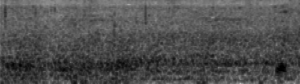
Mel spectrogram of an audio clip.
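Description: Wind buffeting a phone's microphone while cycling, a low, gusty rumble.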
